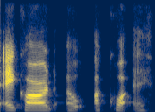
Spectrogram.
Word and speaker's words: Acard: I was still looking forward to the defense because their potential witness list had Brenda Acard. They wanted to say it almost like awkward. It spelled like A card.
